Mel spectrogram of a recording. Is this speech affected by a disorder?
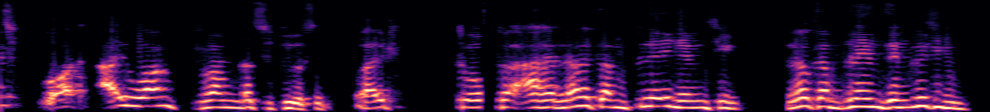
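Yes: cerebral palsy; affects coordination.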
